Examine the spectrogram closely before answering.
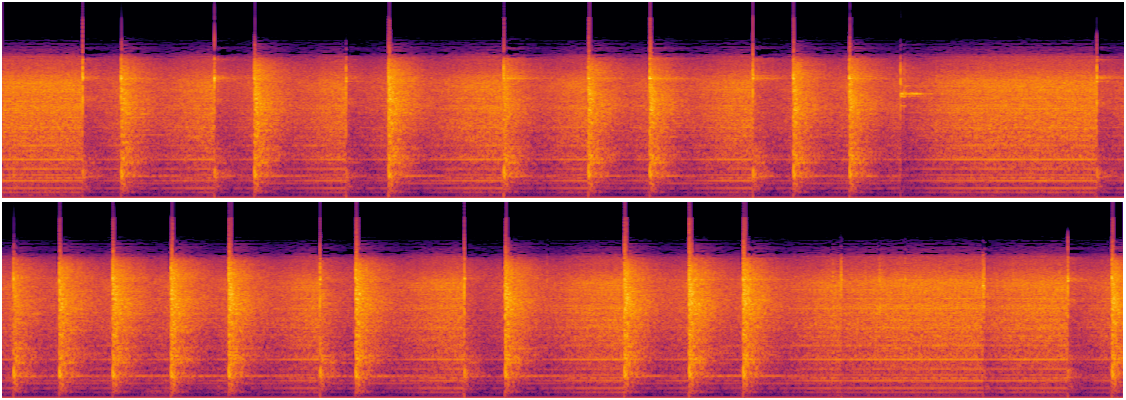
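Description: Hammer striking a cold chisel against the steel wear ring on a Cone Drive reducer's worm shaft. The sharp, ringing metal blows come about one to two a second in runs, with two short pauses, as the sleeve is chiselled at several spots to loosen it without hitting the pinion. A steady hum runs underneath.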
